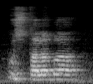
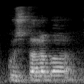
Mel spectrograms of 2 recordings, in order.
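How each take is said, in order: No difference in how they are said.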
